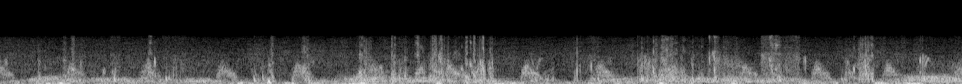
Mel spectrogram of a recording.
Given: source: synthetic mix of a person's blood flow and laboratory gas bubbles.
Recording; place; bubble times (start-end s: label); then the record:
Doppler ultrasound of blood flow; subclavian vein
0.04-0.08 s: bubbles
0.37-0.49 s: bubbles
0.62-0.83 s: bubbles
1.02-1.06 s: bubbles
1.09-1.21 s: bubbles
1.46-1.59 s: bubbles
1.62-1.87 s: bubbles
2.52-2.76 s: bubbles
2.90-3.15 s: bubbles
3.54-4.96 s: bubbles
5.29-5.56 s: bubbles
5.73-5.84 s: bubbles
5.88-6.20 s: bubbles
6.38-6.86 s: bubbles
6.89-7.43 s: bubbles
7.60-8.08 s: bubbles
8.39-8.78 s: bubbles
9.17-9.32 s: bubbles
9.47-9.63 s: bubbles
From the record:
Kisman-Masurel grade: 242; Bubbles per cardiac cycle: several, 3 to 8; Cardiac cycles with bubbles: 100%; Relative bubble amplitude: moderate (0.250 to 0.450); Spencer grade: 3 (all of the cardiac periods contain showers or single bubble signals, but not dominating or overriding the cardiac motion signals); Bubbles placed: anywhere in the cardiac cycle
